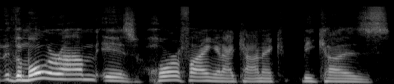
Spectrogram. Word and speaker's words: Mola Ram: Yep, this round is Voldemort versus Mola Ram. Like CD-ROM, but apparently it's spelled Ram.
